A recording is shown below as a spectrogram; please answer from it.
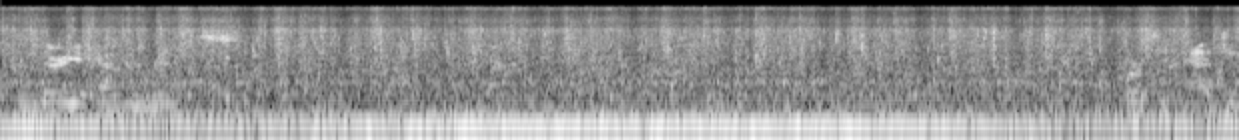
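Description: GE Filter Flo washing machine running its rinse with a mini basket, a steady low motor hum under rushing, splashing water, continuous and fairly close.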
